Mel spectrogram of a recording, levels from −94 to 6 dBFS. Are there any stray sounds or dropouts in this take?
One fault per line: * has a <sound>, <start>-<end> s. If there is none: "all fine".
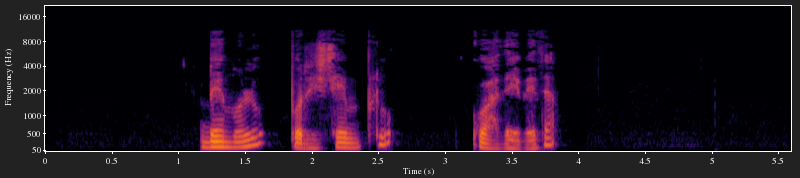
all fine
